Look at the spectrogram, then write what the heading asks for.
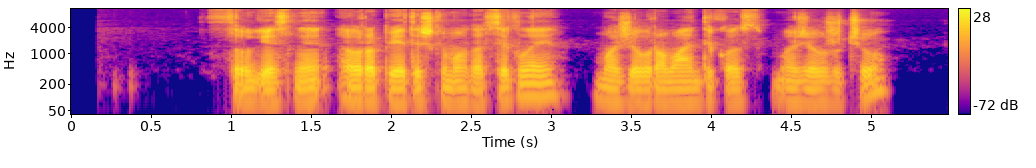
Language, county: Lithuanian, Kaunas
